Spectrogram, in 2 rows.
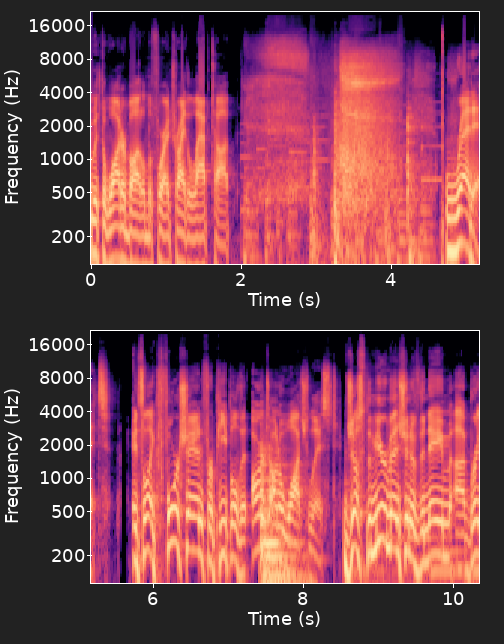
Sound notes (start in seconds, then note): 2.0 sharp inhale; 2.0 exhale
